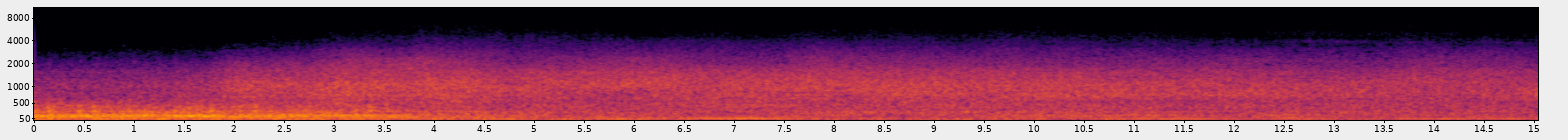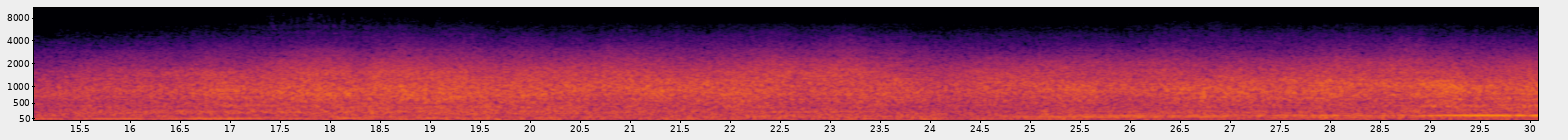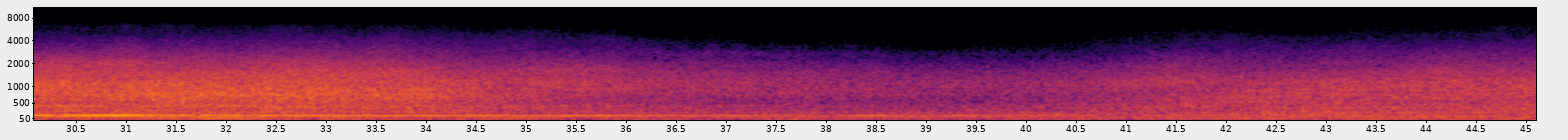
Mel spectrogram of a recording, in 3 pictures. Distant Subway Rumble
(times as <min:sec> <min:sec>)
0:00.0 0:06.3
